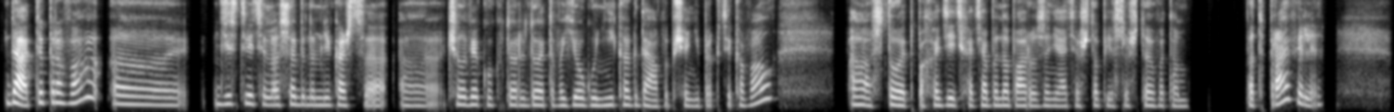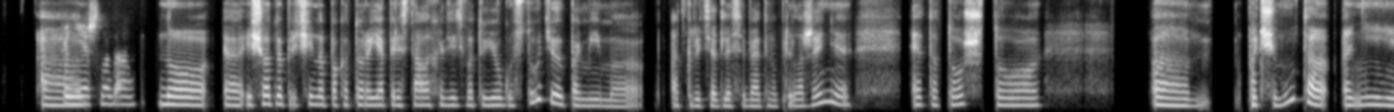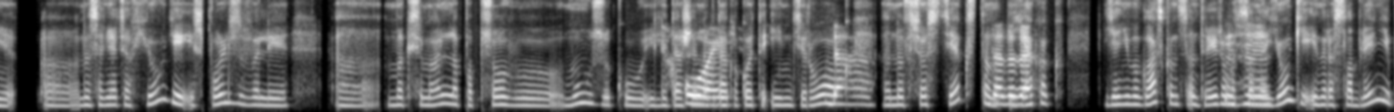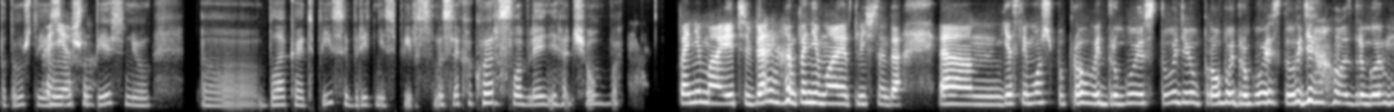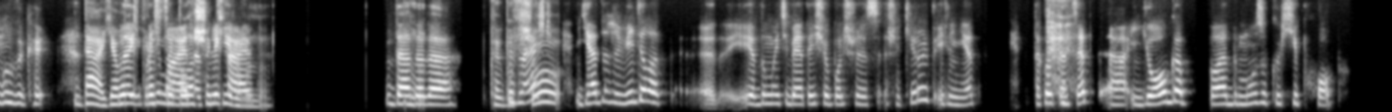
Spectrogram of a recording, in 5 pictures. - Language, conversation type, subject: Russian, podcast, Какая у тебя утренняя рутина?
- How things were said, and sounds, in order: tapping; other background noise; laughing while speaking: "В смысле, какое расслабление, о чём вы?"; chuckle; laughing while speaking: "пробуй другую студию с другой музыкой"; chuckle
